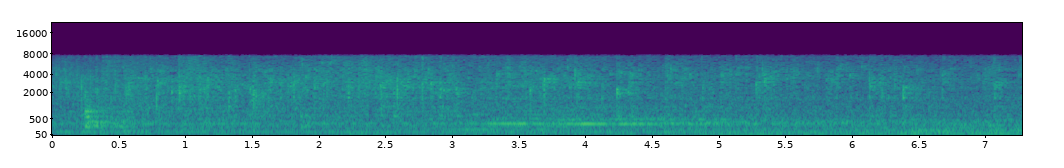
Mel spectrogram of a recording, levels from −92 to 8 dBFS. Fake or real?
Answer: real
